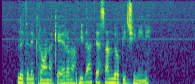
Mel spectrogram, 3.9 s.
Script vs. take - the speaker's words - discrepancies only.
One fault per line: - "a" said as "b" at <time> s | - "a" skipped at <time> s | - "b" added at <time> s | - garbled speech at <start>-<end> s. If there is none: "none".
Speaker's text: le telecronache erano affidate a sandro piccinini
none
